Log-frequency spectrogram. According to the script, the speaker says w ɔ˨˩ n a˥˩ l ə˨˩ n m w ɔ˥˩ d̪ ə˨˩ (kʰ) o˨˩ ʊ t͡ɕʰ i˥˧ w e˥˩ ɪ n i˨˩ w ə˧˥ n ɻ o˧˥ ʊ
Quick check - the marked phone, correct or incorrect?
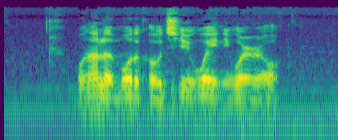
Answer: correct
